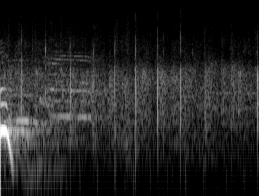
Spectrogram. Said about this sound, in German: Und jetzt ein bisschen noch intensiveren Applaus, aber noch nicht...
